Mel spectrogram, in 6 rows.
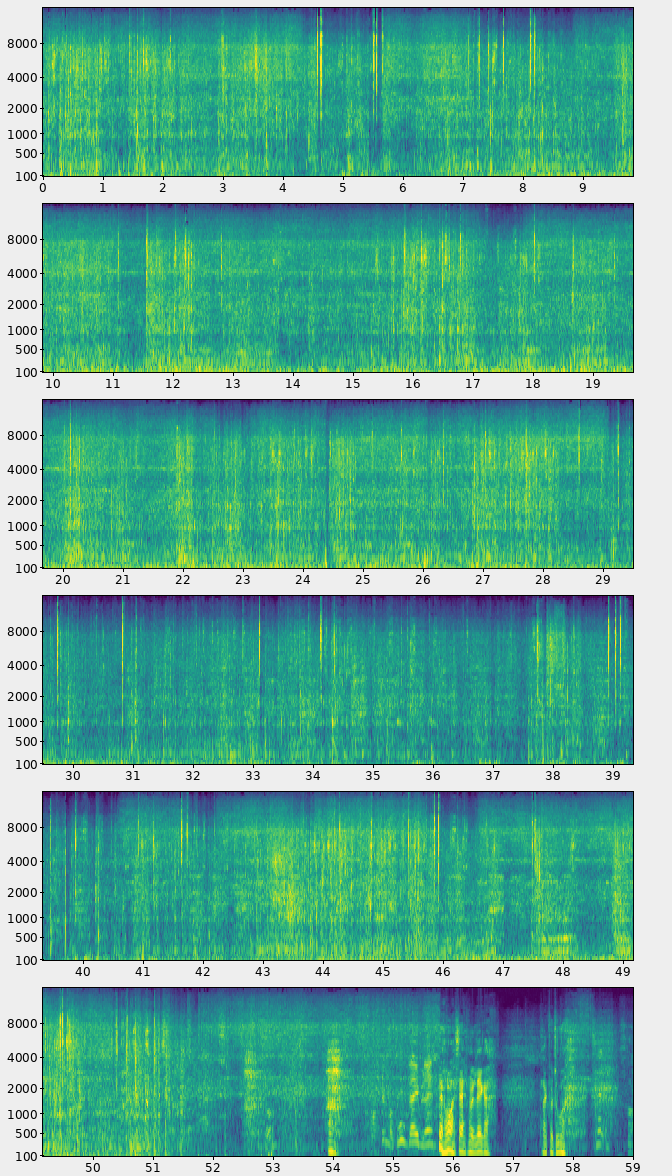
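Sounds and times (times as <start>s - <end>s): wind rushing over microphone: 0.0s - 55.8s
bike chain and frame rattling: 0.0s - 56.7s, 57.7s - 59.0s
tyres on dirt: 0.0s - 56.7s.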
